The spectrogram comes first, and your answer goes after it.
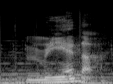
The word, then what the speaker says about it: Mreana: So it's Marenna. Correct. Got it. Correct. We both we both struggle when we pronounce my surname.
